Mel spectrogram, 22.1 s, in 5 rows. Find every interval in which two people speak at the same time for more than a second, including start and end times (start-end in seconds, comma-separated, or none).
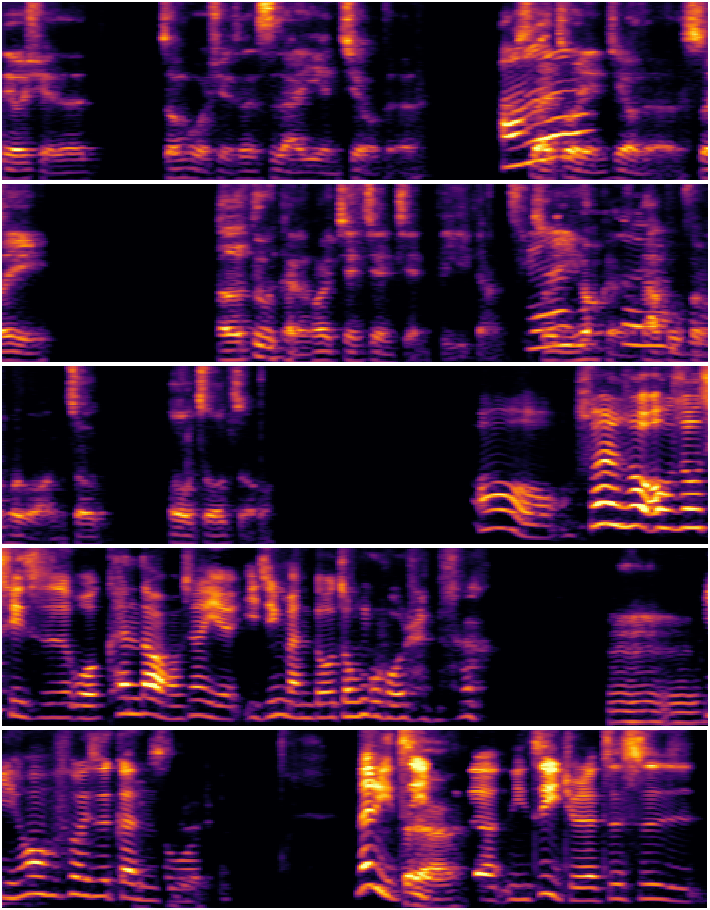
7.6-9.0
